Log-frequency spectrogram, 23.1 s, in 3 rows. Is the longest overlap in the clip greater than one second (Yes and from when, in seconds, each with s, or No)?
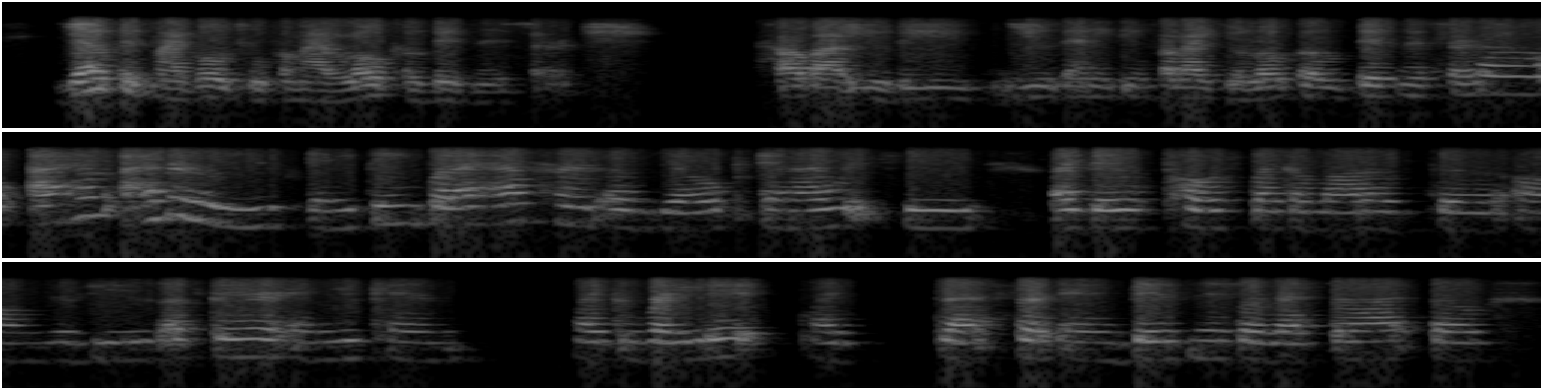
No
